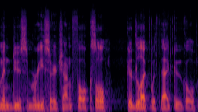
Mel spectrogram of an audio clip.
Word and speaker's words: Forecastle: So, actually, it's pronounced Forecastle.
